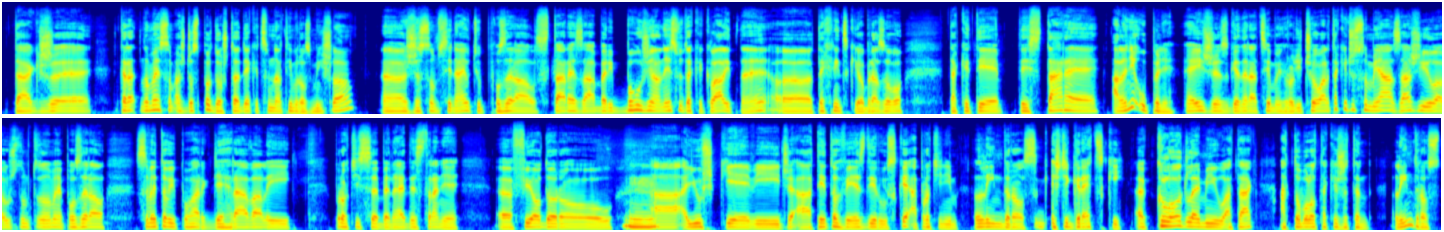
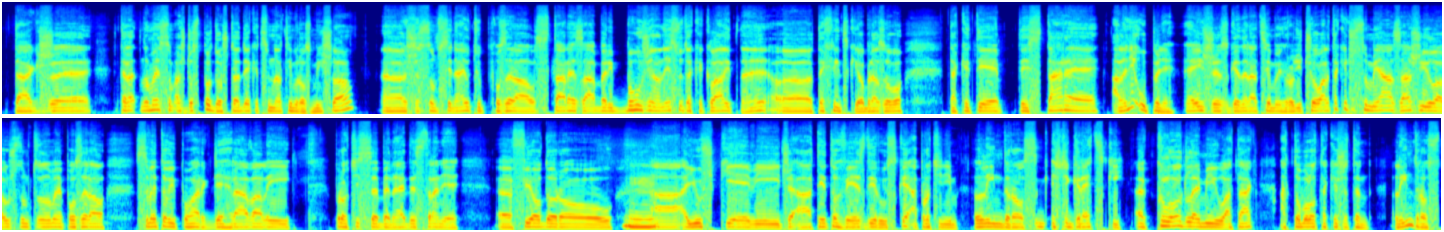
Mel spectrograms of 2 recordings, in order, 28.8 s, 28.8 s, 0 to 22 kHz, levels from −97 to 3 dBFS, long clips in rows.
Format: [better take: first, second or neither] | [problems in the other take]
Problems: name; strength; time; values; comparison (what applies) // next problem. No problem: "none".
first | distortion; heavy; 6 dB below the speech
